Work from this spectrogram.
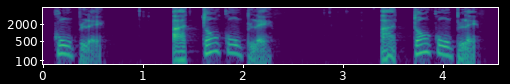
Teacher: OM is nasal here, just because you get your P after that, so it's on, complet, à temps complet, à temps complet.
